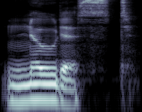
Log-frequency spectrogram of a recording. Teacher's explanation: Otra vez, este no tiene e y el d suena como t.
